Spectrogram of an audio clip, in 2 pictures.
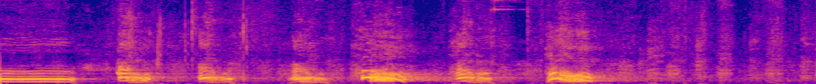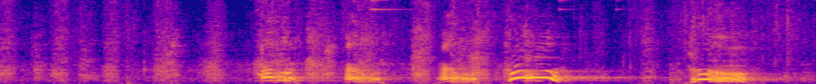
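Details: Three coon dogs, Lucky, Mossie and young Star, baying a raccoon they treed: a short bawl opens a fast run of barks, a lull, then more barking with one brief held note near the end.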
